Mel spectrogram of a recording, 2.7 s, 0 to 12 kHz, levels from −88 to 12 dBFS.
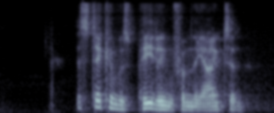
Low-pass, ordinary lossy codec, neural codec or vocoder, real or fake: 10.8 kHz; Opus, 32 kbps; codec, 16 kHz in and 24 kHz out, 0.6 kbps, FocalCodec, streaming, 2048 codes; fake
